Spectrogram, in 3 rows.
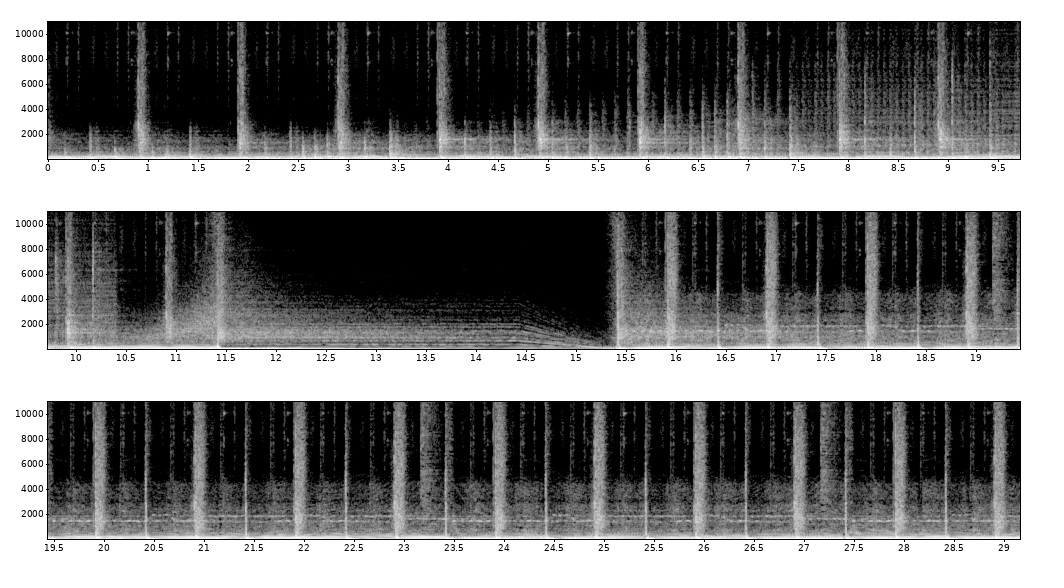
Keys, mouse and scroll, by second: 0.4 ctrl+shift+d, 1.1 click, 3.1 ctrl+shift+d, 3.7-9.9 drag, 10.2 space, 15.9 space, 16.3 click, 24.8-28.8 drag.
